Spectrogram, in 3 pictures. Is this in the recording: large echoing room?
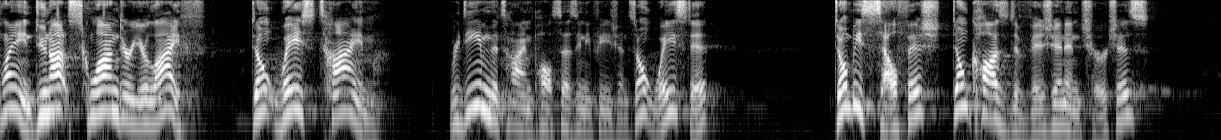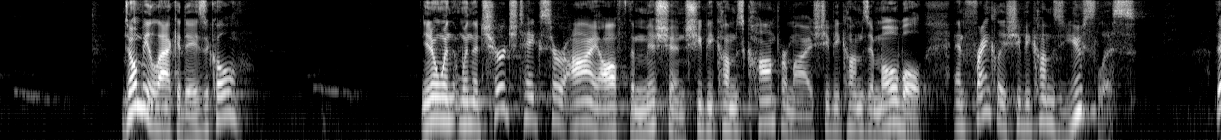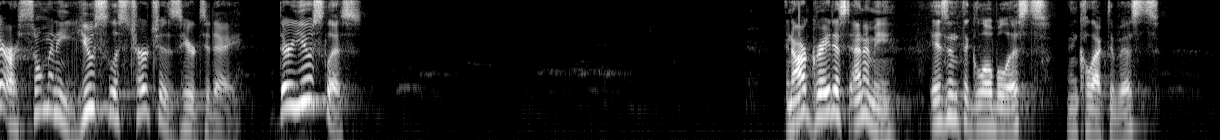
yes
